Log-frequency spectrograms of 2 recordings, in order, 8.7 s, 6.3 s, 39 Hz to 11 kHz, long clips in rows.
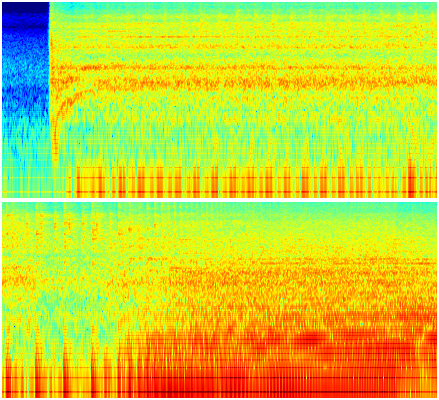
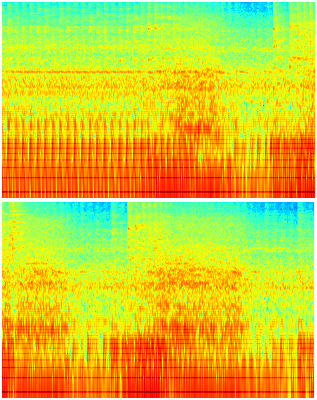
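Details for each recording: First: Honda two-cylinder engine that sat 10 years, fuel line rinsed and running off a squeeze bottle feeding the carb: it fires instantly, then revs climb and hold wide open with no throttle input. The governor was stuck; it was fixed afterwards. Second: Honda two-cylinder engine that sat 10 years, repaired (stuck governor freed) and reassembled, final start: quick, even low thumping that settles into a steady idle with no knocks or misses. It fired right up.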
